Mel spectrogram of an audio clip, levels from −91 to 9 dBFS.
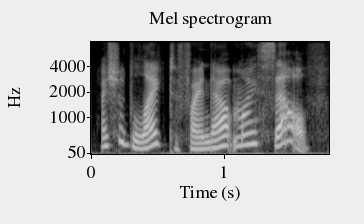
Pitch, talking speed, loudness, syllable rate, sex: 240 Hz, 235 wpm, -17 LUFS, 5.0 syllables/s, female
